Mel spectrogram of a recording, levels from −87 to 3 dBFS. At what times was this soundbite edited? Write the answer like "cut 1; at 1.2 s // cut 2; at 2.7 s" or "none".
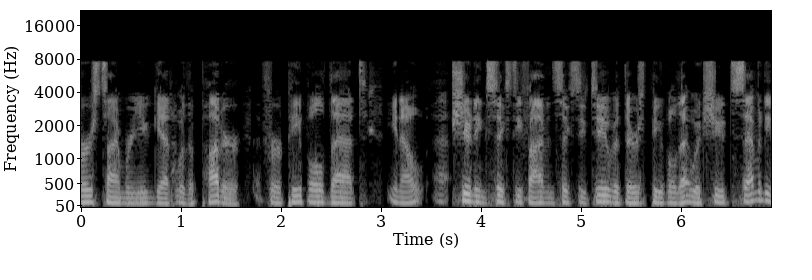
cut 1; at 0.9 s // cut 2; at 1.7 s // cut 3; at 3.0 s // cut 4; at 3.7 s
